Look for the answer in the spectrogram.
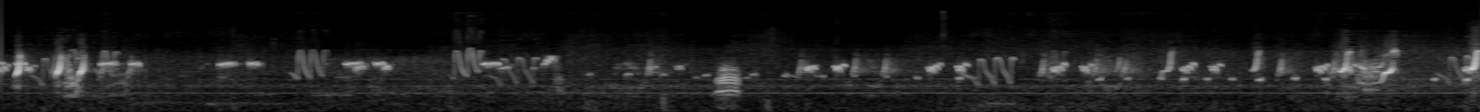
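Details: Common quail calling with short, clipped whistled notes, mostly in quick pairs and triplets, repeated through the recording with a few rising slurred notes mixed in.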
